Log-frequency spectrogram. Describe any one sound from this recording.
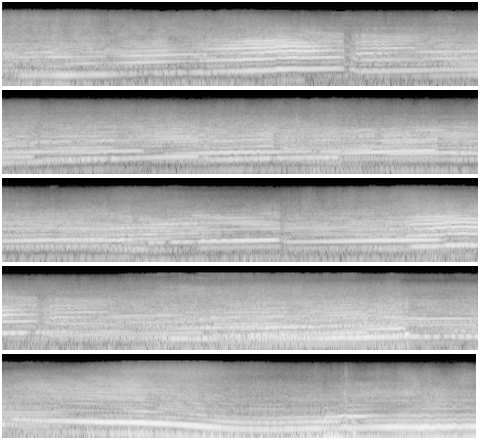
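A racing motorcycle engine screams at high revs, rising and dropping in pitch as it shifts gears.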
